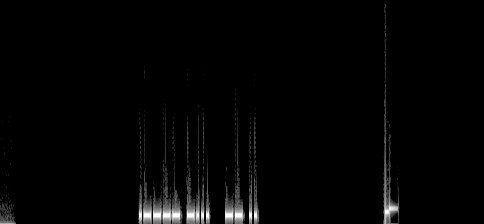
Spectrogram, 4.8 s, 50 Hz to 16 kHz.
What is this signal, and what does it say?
Morse code, heard as a keyed tone, about 49 wpm, 700 Hz. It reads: 1B MI
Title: Field Day Exchanges - 50wpm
